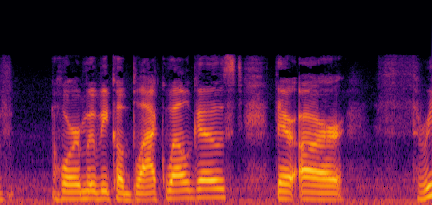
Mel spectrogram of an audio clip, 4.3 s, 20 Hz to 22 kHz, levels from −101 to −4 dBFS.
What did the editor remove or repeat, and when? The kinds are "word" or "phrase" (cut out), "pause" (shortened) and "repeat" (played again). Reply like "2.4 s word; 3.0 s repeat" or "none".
none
